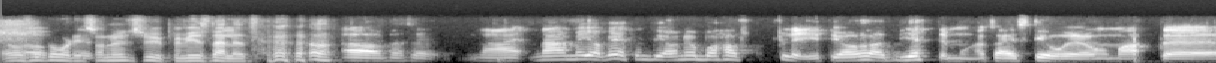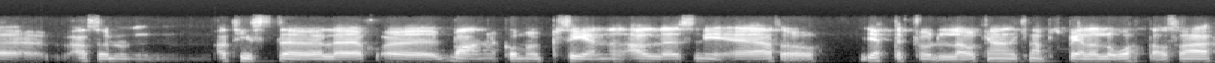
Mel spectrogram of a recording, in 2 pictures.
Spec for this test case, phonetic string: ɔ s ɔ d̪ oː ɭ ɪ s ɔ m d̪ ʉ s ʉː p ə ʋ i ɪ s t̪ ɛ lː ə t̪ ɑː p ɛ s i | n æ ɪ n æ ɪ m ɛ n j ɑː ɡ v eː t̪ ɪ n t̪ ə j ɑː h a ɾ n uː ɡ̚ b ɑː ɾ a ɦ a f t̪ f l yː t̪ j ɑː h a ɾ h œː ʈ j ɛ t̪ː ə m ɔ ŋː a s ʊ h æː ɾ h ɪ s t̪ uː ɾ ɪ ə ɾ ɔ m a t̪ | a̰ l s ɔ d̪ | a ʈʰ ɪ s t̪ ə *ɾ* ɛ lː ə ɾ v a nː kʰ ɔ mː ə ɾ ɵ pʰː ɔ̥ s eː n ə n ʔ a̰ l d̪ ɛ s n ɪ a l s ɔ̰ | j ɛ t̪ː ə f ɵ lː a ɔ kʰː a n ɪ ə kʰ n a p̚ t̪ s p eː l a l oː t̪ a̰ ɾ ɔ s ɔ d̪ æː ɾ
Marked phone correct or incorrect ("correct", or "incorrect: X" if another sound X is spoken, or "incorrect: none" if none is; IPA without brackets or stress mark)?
correct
